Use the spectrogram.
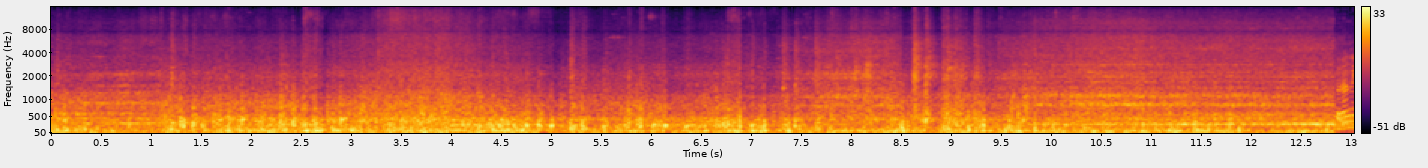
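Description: Passenger sleeper train on the Coimbatore to Chennai line at high speed, a loud continuous rumble of wheels and carriages with clattering rail joints and rattling throughout, no talking.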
